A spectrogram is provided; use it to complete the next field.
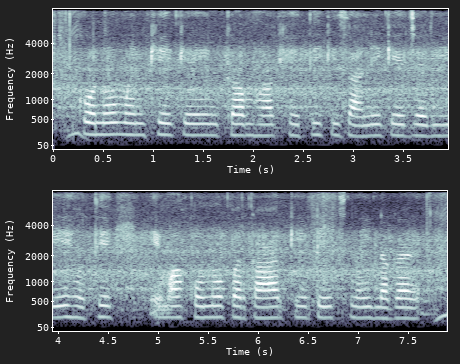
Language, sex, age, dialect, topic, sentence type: Chhattisgarhi, female, 25-30, Western/Budati/Khatahi, banking, statement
